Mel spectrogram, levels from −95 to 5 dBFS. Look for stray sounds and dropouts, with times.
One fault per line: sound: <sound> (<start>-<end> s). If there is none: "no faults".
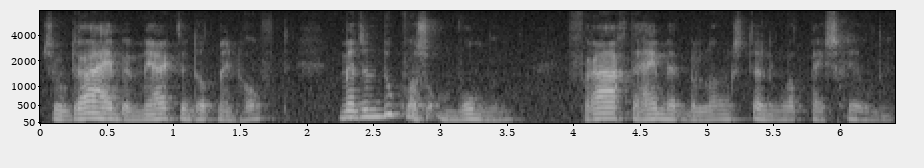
no faults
